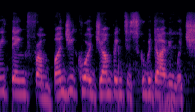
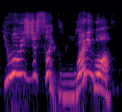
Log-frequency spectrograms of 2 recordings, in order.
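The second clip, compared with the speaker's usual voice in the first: husband's complaint; 7 semitones higher than usual. Retold or imitated. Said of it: "He goes".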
